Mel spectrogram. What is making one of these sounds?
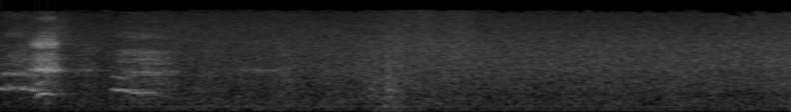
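A woman flops onto a soft bed with a muffled thump.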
